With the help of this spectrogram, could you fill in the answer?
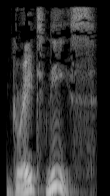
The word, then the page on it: great-niece: British English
